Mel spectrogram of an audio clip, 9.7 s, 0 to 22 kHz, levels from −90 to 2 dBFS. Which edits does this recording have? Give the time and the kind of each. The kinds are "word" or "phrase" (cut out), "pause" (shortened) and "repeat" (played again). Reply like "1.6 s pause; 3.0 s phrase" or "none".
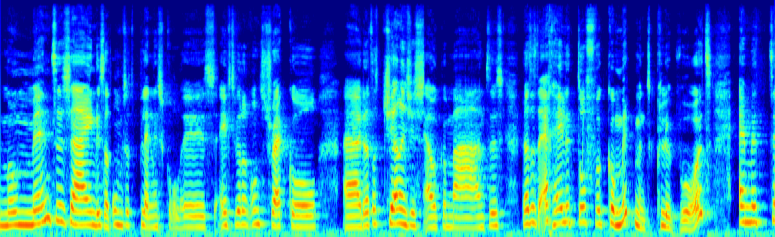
1.4 s phrase; 2.7 s word; 5.3 s word; 6.9 s word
